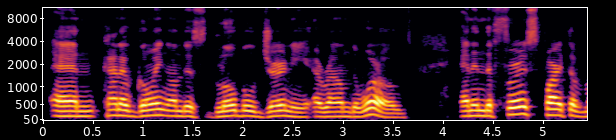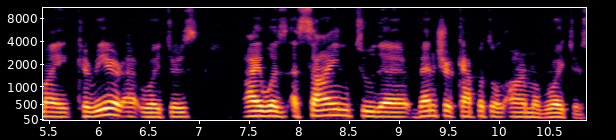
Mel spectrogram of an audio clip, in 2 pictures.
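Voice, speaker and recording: Very dark-voiced man, halting and thoughtful. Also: medium pitch, no room sound. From Egypt. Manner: hesitant, many fillers and restarts. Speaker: interview guest. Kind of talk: conversational interview.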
